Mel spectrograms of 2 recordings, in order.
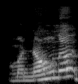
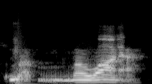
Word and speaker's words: Moana: you know the Disney movie, the one that just came out about the South Pacific, Monona, did I say it right? Mono too. Moana.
